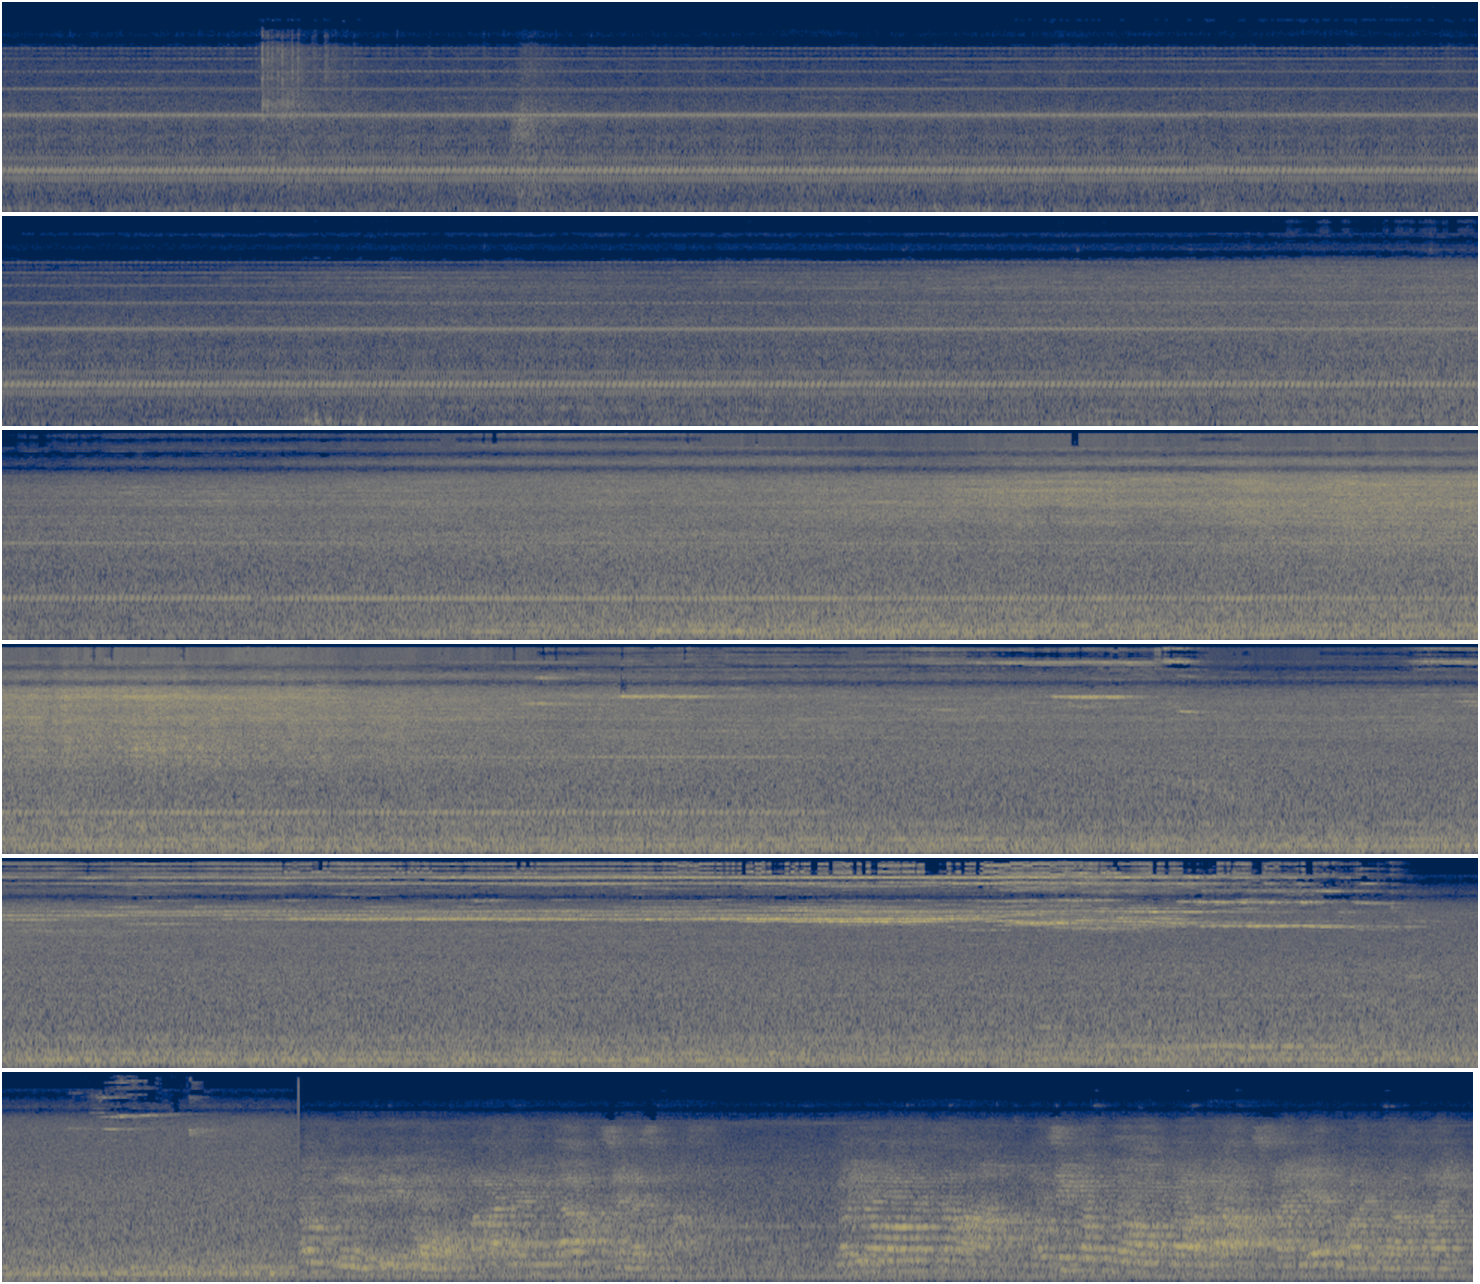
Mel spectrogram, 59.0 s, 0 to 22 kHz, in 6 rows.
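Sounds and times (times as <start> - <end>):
steady high tone: 0.0 - 51.3
train running noise: 11.6 - 59.0.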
